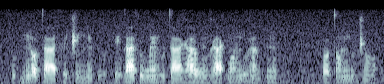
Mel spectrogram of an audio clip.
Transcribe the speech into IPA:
u˨ ɡ͡b ĩ˦ ɾ ɔ˧ t aː˨ s ɨ˧ d͡ʒ e˧ ɲ ɛ̃˨ k u˨ | e˧ d aː˦ s u˧ w ɛ̃˦˨ ɣ u˨ t aː˨ ɣ aː˧ w ũ˨ ɣ aː˧ ɡ͡b ɔ̃˧ ŋ u˦ ɣ ã˨ kʷ ũ˦˨ | ɔ˨ t ɔ̃˧ ŋ u˦ d͡ʒ ɔ̃˨

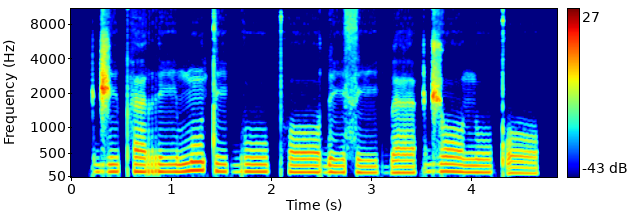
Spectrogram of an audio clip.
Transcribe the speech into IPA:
d͡ʒ i˨ pʰ ɛ˨ r iː˨ m ũ˦ t i˨ ɡ͡b uː˨ pʰ oː˨ ɗ i˨ s iː˨ ɡ͡b ɛ˦ | d͡ʒ oː˦˨ n uː˨ kʼ oː˨

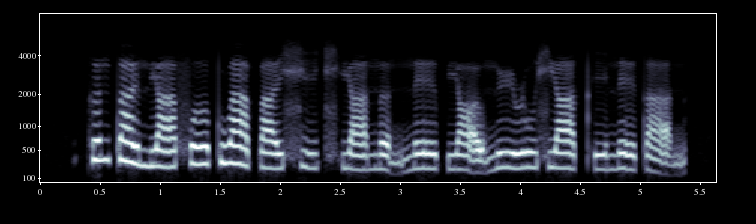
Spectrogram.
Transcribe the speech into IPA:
k ə˦ n t̪ a˥˨ ɪ̯ n̪ j ä˨˦ f ɤ˦ t̪ w ä˥˨ p a˨˦ ɪ̯ ɕ i˨˦ t͡ɕʰ j ä˨˦ n̪ ə̰˨˩ n n̪ e˥˨ ɪ̯ p j ɑ̰˨˩ ʊ̯ n̪ y˥˨ ɻ u˥˨ ɕ j ä˥˨ t̪ʰ i˨˦ n e˨˦ ɪ̯ t̪ a̰˨˩ n

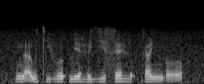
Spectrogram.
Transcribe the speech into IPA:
n a̰ w tʲ ə β o ʔ lʲ a ɦ ʏ zʲ ə s ɛ ɦ ə ʔ k a ɲ ɔ̰

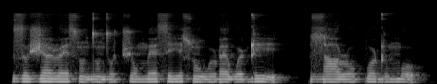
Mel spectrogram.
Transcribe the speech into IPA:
z ɯ ʒ ɛ ɭ e s õ d õ d o t͡ʃ o m e s i ɬ õ w u ɽ ɛ w ɯ ɖ i | ɮ a ɹ o p o ɖ u m o

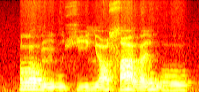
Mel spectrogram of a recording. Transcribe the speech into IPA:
lˠ o˦˨ ŋ u˨ ç i˨ lʲ o˧˥ sˤ i˧˥˧ lˠ i˧˥ w o˨

